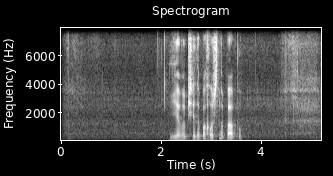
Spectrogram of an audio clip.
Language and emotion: Russian, neutral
